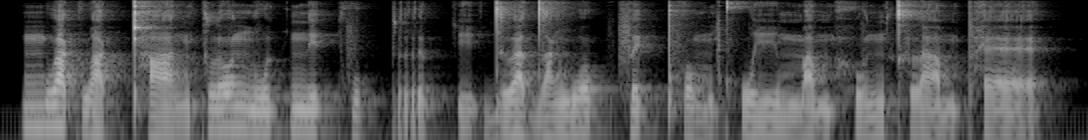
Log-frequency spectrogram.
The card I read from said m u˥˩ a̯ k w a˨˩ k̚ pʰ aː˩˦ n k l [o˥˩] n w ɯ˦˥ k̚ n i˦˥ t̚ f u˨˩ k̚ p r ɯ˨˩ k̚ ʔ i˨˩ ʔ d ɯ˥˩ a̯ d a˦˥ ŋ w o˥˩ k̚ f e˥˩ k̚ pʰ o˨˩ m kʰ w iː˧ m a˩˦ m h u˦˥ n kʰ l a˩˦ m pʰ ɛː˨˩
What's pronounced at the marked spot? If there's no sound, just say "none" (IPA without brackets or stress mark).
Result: o˥˩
